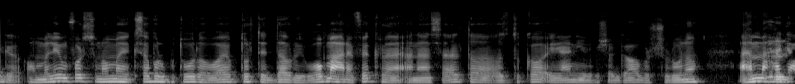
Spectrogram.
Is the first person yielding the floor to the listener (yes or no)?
no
